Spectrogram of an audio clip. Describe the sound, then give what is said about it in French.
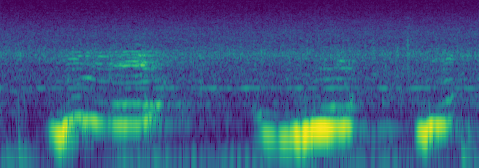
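Low, moaning whale calls rise and fall in three drawn-out phrases, the middle one loudest, with a faint hiss of background noise and no talking. “Ça c'est une baleine qui parle.”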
